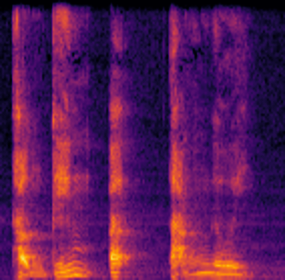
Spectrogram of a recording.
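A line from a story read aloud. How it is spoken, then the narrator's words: Sighing, stammering word by word. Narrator (Vietnamese): Thất Độc Thần Kiếm buông ra một hơi thở dài lắp bắp từng tiếng một nói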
